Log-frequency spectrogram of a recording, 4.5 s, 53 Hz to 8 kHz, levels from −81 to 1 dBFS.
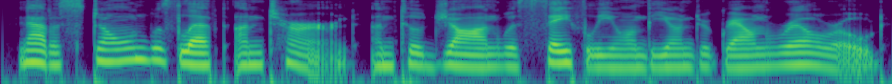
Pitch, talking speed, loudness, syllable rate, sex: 165 Hz, 200 wpm, -20 LUFS, 5.5 syllables/s, female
